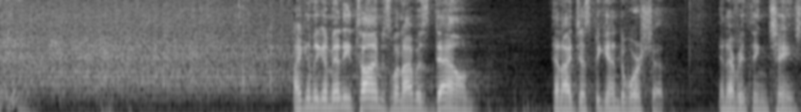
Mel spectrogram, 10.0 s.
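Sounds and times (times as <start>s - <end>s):
audience clapping: 0.0s - 5.1s
speech: 3.6s - 6.0s, 6.9s - 8.4s, 9.0s - 10.0s.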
